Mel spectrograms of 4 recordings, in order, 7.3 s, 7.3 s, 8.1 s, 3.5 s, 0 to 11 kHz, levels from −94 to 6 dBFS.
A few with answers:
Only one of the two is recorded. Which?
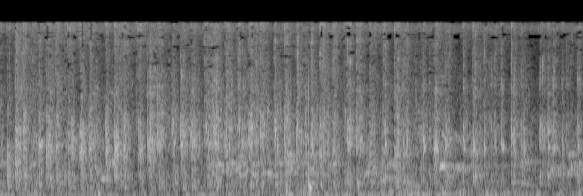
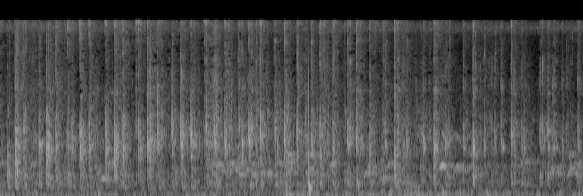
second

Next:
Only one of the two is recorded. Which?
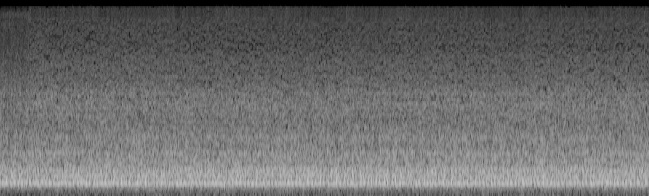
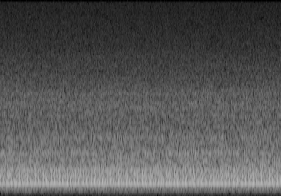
second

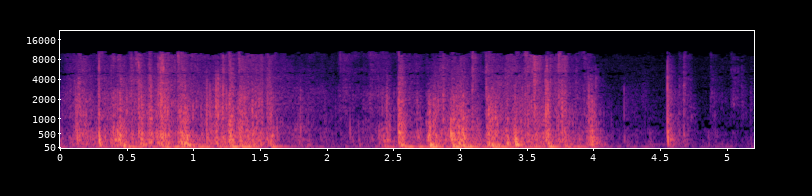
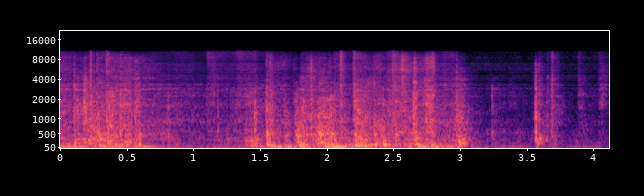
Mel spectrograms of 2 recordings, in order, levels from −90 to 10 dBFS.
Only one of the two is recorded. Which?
first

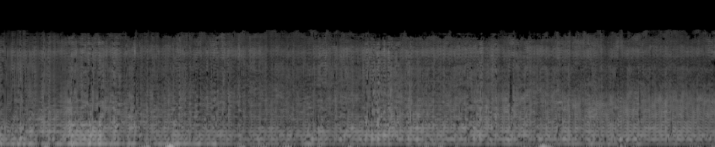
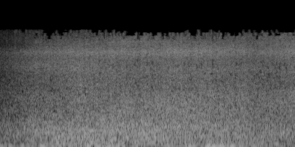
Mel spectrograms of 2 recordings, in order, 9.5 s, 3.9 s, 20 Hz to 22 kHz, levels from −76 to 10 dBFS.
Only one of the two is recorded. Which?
second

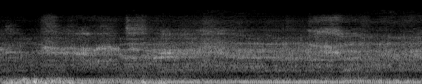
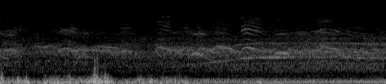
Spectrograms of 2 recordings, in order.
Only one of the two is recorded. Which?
second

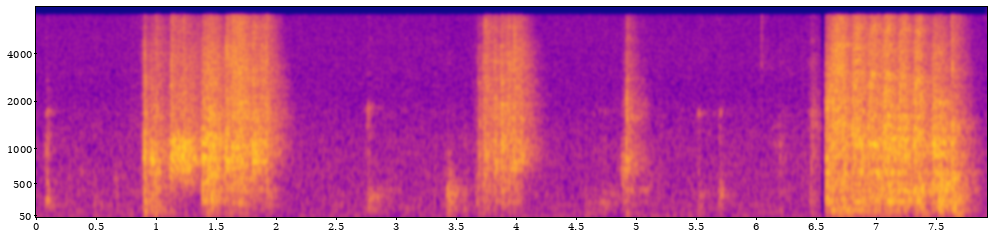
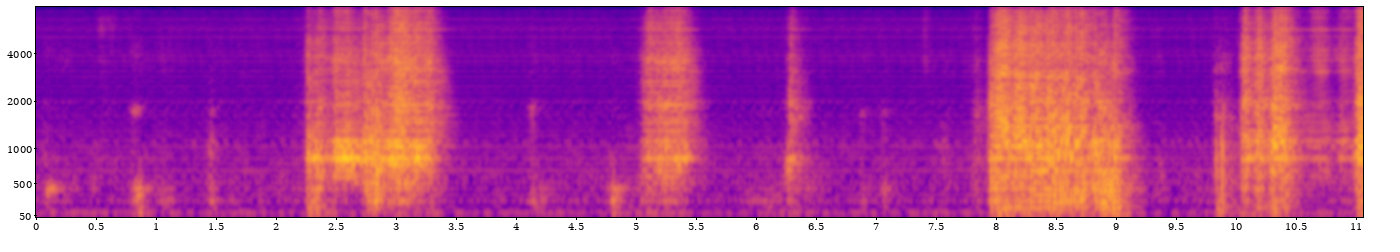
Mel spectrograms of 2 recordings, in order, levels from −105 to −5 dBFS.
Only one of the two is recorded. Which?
first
